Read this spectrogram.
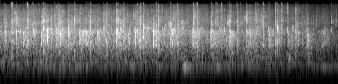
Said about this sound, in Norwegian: Takk for en nydelig lovsang. Kan vi ikke gi deg en god applaus?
